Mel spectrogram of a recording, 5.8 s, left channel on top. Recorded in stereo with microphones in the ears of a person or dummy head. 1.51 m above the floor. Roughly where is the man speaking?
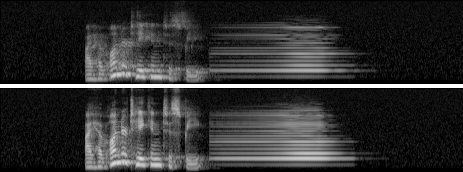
Right.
